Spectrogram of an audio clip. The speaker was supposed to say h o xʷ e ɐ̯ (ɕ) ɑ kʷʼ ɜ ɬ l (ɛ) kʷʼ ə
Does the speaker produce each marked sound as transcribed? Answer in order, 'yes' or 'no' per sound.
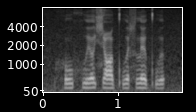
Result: yes, yes

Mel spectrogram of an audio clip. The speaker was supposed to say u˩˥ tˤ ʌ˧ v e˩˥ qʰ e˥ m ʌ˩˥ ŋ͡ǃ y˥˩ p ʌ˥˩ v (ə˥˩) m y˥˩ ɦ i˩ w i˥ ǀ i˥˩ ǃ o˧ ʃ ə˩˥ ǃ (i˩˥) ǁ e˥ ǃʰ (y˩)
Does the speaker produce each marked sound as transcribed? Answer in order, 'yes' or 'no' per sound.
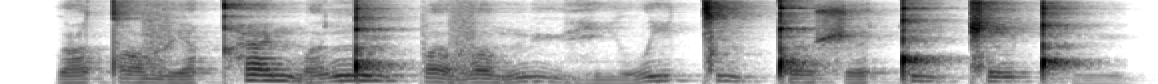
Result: no, no, yes

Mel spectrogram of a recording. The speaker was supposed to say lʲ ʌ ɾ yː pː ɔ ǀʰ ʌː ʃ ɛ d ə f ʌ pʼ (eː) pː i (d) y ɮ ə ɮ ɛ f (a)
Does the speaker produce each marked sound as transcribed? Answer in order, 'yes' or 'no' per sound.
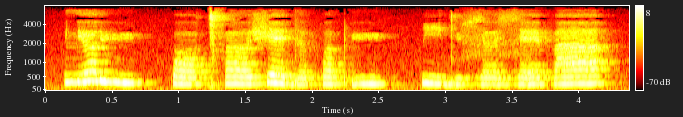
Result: no, yes, no

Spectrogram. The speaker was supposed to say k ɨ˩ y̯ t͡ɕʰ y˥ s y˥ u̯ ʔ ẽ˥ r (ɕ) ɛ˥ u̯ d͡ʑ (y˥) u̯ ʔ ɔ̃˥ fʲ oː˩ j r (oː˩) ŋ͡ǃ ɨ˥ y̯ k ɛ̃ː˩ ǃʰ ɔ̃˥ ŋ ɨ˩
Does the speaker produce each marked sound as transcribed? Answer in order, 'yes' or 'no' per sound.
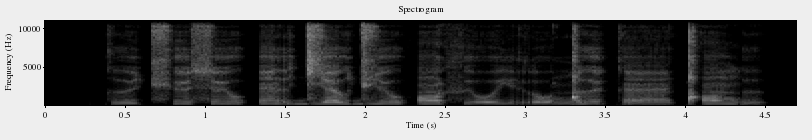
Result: no, yes, no

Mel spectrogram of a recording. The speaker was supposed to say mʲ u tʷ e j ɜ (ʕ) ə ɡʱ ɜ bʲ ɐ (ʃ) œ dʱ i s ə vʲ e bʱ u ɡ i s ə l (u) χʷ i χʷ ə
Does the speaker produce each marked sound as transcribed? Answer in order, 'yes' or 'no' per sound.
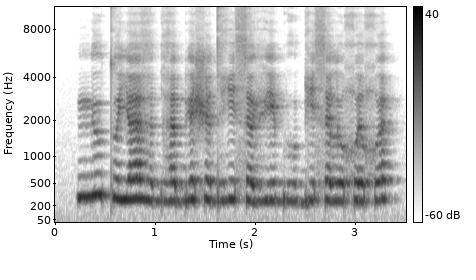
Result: no, yes, yes

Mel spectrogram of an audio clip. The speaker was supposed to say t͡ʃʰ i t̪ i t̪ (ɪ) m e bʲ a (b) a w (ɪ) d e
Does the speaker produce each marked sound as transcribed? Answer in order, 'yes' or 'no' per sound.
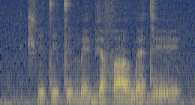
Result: no, no, no

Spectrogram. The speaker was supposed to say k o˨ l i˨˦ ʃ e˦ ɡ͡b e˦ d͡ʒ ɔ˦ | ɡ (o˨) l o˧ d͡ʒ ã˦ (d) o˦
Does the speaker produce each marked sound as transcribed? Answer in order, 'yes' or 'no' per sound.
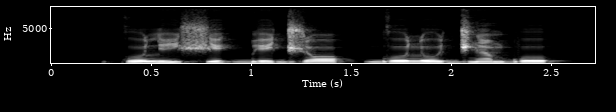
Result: no, no

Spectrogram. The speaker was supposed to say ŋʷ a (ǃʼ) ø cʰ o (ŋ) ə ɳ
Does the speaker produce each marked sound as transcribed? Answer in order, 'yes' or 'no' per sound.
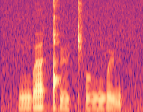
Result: yes, no

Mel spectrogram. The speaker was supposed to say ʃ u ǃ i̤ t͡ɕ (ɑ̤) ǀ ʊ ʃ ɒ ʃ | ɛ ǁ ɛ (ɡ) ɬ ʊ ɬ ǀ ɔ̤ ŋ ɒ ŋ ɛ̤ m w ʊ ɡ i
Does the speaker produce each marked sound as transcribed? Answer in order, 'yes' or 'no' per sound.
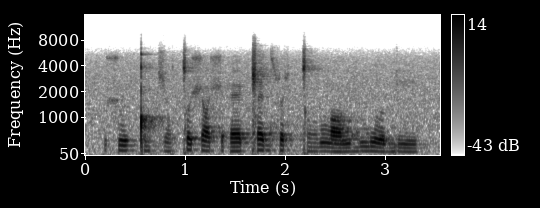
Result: no, no

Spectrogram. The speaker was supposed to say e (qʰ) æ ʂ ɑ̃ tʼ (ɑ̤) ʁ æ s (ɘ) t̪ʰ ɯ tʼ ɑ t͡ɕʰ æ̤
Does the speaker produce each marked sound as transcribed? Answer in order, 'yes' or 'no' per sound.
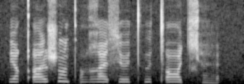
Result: no, yes, no

